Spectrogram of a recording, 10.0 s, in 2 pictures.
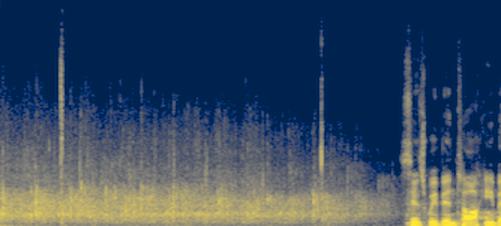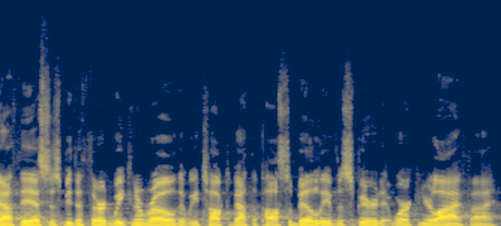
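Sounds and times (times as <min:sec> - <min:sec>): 
crowd clapping: 0:00.0 - 0:04.4
speech: 0:04.0 - 0:10.0.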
